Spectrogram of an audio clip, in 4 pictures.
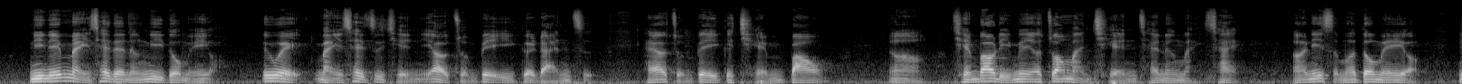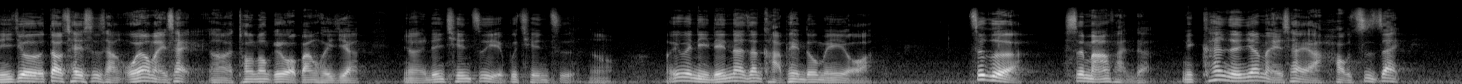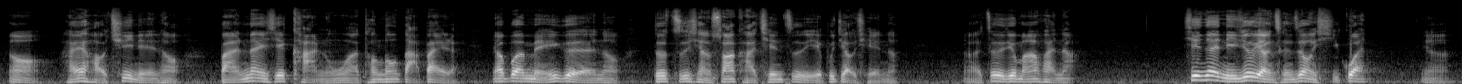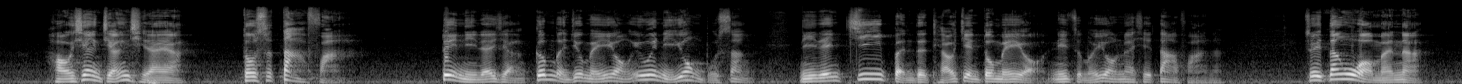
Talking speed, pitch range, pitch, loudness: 225 characters per minute, 95-135 Hz, 115 Hz, -19 LUFS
